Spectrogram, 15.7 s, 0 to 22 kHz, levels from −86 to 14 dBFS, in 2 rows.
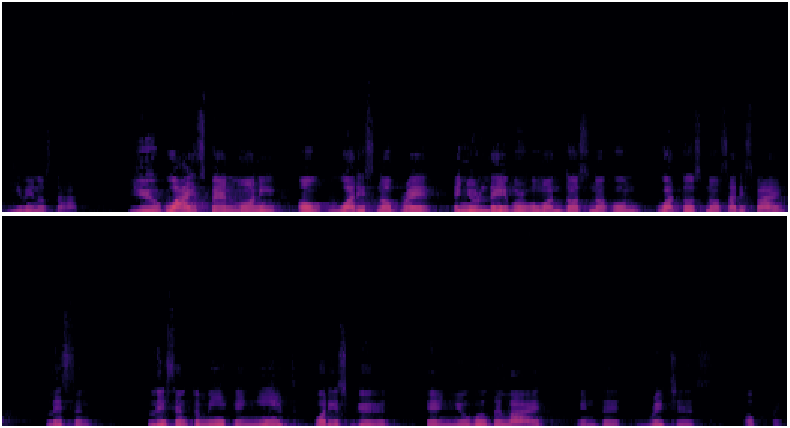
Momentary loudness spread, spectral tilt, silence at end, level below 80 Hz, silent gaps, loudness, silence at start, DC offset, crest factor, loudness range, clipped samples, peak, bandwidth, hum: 16 LU; -6.5 dB/octave; 0.1 s; under -90 dBFS; none; -43 LUFS; 0.05 s; under 0.1%; 20 dB; 6 LU; under 0.1%; -24 dBFS; over 20 kHz; none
